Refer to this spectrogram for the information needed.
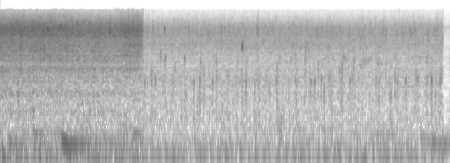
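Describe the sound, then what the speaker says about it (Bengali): Fish curry gravy for amudi macher tel jhal bubbling in a pan: a loud hissing burst at first, then a steady close patter of boiling bubbles. "ঝোলটা আমার ফুটে উঠে গেছে"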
